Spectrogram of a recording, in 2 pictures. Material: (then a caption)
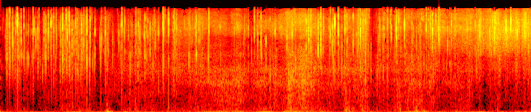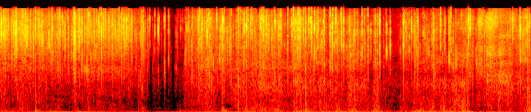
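Plastic. A clear plastic bubble wrap sheet is held by one hand at the edge while the other hand rubs and crumples it from behind, crinkling the air bubbles. A steady, dense stream of crackles and crinkles runs over a heavy low rumble for the whole clip, with short, quickly fading snaps.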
